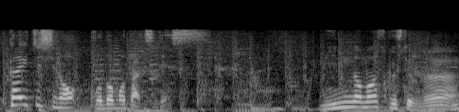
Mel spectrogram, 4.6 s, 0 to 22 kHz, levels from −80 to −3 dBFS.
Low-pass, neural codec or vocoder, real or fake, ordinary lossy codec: 7.2 kHz; none; real; none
